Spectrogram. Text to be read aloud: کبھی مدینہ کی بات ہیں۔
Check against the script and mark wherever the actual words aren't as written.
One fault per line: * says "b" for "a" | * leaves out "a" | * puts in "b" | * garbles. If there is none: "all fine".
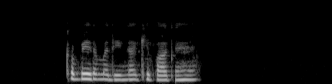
all fine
